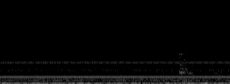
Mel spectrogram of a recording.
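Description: Quiet room tone: a faint steady hum carrying two steady tones, with one brief faint sound near the end.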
